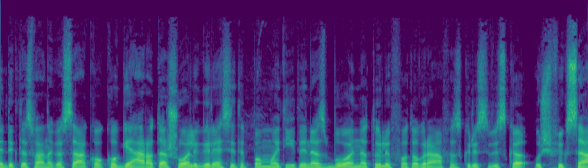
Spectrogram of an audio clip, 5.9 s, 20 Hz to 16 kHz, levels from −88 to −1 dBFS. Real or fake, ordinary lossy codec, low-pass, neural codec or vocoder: real; MP3, 96 kbps; 14.4 kHz; none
